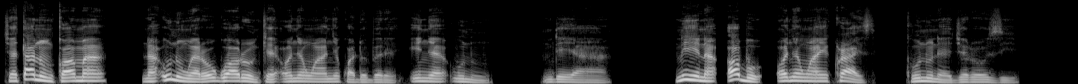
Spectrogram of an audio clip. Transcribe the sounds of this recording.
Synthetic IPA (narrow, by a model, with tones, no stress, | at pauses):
t͡ʃe˨ta˦nʊ˨ŋ̩˨kɔ˦ma˦ | na˨ʔu˦nu˨ŋʷe˨ɾʊ˦ɡʷɔ˦ɾʊ˦ŋ̩˨ke˦ʔo˦ɲe˦ŋʷa˨ɲɪ˦kʷa˨do˨be˨ɾe˨i˦ɲe˦ʔu˦nu˨ | n̩˦dɪ˦ja˦ | ni˦ɦi˨na˨ɔ˦bʊ˨o˦ɲe˦ŋʷa˨ɲɪ˦kɾa˦ɪ˨st | ku˦nu˦ne˨d͡ʒe˦ɾo˦zi˦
